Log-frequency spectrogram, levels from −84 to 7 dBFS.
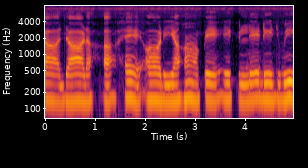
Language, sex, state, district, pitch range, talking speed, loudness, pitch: Hindi, male, Bihar, West Champaran, 140-150 Hz, 110 wpm, -17 LUFS, 145 Hz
